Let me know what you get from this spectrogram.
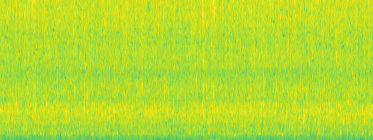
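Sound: babbling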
